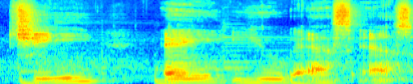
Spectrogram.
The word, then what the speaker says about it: gauss: and you can purchase a gas meter it's pronounced spelled g a u s s a gauss meter that you can get a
